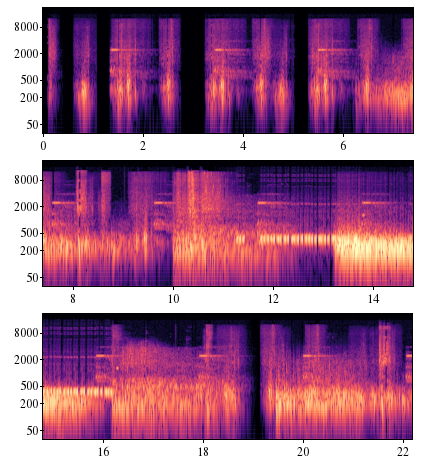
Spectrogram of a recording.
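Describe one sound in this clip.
Wings flap in quick, repeated bursts.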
